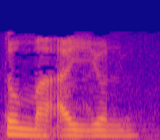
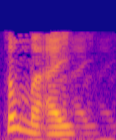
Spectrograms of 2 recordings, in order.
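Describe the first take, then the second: First: The word ends in an 'un' sound. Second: The word ends on the bare consonant. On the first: The word is read as standing alone. "dengan tanwin" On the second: The ending is left silent to stay safe. "kamu sukunkan selamat"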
